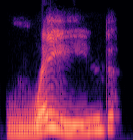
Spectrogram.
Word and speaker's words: reigned: They exercise this power, such as the king reigned over his people for 40 years. R-E-I-G-N-E-D. The G is silent in this case.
